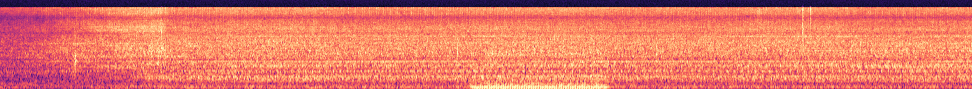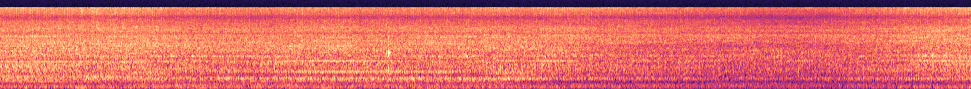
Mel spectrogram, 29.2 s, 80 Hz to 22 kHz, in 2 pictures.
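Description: Honda Civic VII IMA hybrid's 1.3-litre LDA four-cylinder engine idling steadily. About seven seconds in, a loud low hum cuts in for two seconds and stops suddenly.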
